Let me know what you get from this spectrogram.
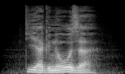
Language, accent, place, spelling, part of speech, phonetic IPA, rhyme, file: German, Germany, Berlin, Diagnose, noun, [diaˈɡnoːzə], -oːzə, De-Diagnose.ogg
- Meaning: diagnosis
